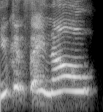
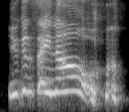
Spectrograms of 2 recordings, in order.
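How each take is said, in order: First: "can" pushed up high and loud in "You can say no"; stress on can. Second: Slow, with "no" landing firm and falling; stress on no. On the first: Coach insisting to a parent that "can" is the key word. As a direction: lean hard on the word "can". Coach urging listener to refuse. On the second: Coach repeating to a parent, "no" driven home and falling. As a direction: slowly, settle the weight on "no". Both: Shown as a demonstration.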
